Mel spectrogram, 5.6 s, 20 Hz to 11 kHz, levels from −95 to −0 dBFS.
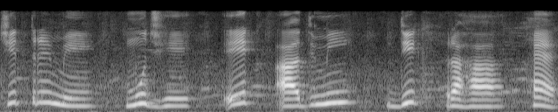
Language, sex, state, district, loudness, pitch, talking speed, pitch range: Hindi, female, Madhya Pradesh, Katni, -19 LUFS, 235 Hz, 85 wpm, 205-295 Hz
